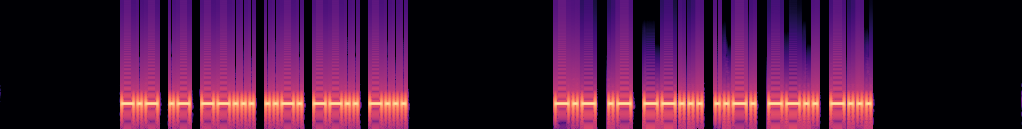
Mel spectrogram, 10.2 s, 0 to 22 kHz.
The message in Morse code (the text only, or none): KA7FZB KA7FZB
